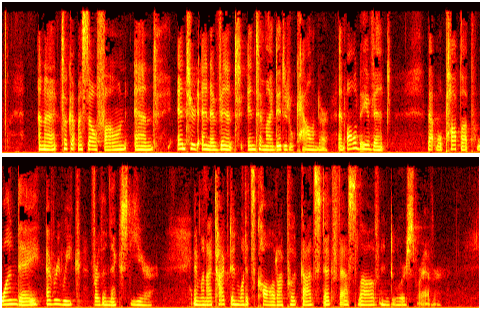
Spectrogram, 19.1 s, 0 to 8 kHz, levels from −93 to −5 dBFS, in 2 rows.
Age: 60-79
